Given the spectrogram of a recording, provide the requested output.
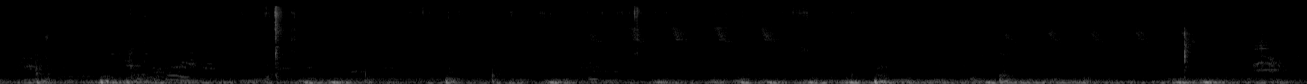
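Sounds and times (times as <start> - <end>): faint rustling and handling noise: 0.0 - 10.1.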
